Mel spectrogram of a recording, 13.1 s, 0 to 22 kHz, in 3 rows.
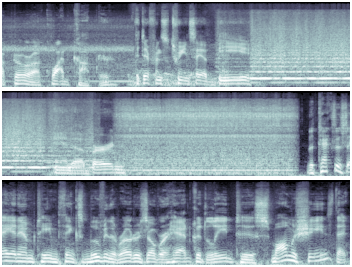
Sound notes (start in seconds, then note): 2.6 loud buzzing; 5.8 rotor thrums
